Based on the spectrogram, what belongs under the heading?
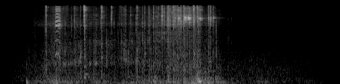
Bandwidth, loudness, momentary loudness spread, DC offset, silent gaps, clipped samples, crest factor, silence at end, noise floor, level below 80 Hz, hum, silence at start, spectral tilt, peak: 17.5 kHz; -25 LUFS; 15 LU; under 0.1%; none; under 0.1%; 26 dB; 1.15 s; -66 dBFS; -54 dBFS; none; 0.4 s; -0.5 dB/octave; -4 dBFS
